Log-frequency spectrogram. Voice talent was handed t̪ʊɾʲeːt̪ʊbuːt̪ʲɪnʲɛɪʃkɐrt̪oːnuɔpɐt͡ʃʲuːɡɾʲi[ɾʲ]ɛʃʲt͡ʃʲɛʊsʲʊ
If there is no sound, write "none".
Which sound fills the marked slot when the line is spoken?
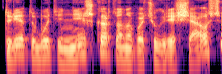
none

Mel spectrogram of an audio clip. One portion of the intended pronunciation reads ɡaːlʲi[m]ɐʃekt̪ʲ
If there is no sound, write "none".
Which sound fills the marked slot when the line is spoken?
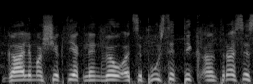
m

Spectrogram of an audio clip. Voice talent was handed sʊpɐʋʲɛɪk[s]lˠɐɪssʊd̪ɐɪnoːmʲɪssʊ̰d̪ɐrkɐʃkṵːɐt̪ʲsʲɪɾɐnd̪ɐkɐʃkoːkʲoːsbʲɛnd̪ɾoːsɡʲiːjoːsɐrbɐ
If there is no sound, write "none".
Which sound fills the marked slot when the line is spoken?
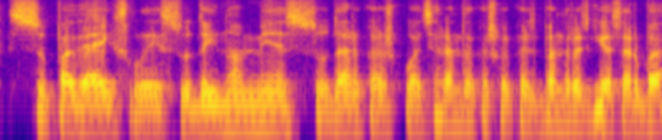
s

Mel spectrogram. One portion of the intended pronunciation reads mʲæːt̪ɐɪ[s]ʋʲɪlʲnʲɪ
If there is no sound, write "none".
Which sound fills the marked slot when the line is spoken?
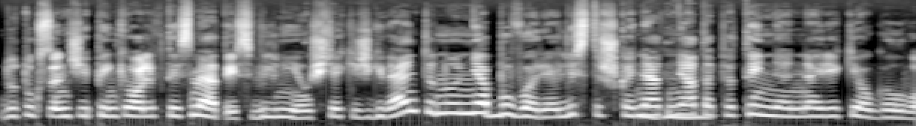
s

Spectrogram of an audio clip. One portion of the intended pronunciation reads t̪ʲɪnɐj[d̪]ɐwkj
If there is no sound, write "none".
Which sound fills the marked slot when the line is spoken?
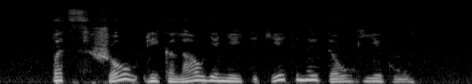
d̪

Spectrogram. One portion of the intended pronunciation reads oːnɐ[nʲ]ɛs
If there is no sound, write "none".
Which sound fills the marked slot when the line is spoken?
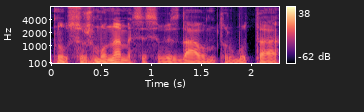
mʲ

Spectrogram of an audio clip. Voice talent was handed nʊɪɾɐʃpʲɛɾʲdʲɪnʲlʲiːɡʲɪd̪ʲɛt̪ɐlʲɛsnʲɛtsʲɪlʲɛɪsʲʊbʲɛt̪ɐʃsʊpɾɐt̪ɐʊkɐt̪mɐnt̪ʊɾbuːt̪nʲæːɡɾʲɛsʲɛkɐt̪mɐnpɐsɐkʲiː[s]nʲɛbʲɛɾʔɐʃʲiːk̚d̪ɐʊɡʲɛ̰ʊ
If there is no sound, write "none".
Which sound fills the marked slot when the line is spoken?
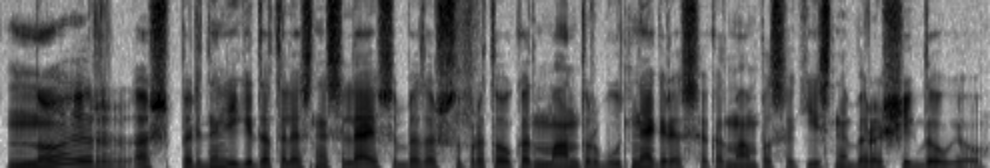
s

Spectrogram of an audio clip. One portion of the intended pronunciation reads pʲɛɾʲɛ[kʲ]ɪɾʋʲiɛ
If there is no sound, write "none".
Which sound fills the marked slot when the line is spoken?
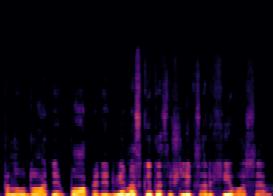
none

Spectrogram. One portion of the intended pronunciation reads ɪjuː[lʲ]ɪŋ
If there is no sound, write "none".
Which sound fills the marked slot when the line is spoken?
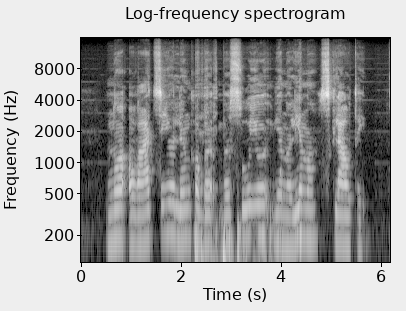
lʲ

